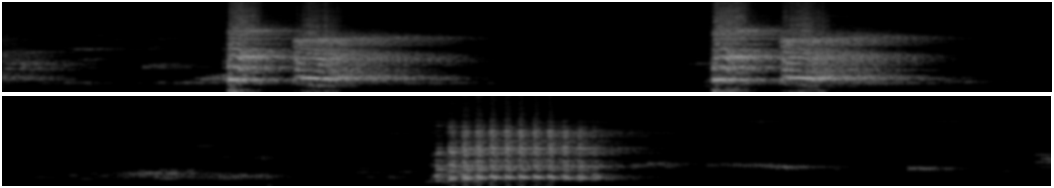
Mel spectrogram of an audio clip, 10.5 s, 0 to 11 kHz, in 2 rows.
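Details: Pet tokay gecko fed crickets gives two loud two-part harmonic calls about 2.5 seconds apart, then a shorter pulsed rattling burst, with faint low sounds between.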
